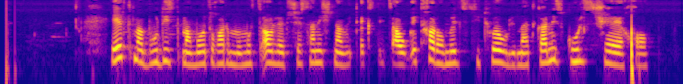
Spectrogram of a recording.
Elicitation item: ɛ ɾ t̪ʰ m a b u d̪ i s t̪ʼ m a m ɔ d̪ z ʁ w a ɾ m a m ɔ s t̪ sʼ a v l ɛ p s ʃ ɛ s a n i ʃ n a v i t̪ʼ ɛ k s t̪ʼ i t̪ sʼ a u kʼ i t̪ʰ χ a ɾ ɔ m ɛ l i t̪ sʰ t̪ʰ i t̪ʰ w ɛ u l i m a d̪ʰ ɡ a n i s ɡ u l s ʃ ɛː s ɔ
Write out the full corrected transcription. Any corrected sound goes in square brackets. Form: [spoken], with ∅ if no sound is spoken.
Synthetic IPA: ɛ ɾ t̪ʰ m a b u d̪ i s t̪ʼ m a m ɔ d̪ z ʁ w a ɾ m a m ɔ s t̪ sʼ a v l ɛ p s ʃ ɛ s a n i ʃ n a v i t̪ʼ ɛ k s t̪ʼ i t̪ sʼ a u kʼ i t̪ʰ χ a ɾ ɔ m ɛ l i t̪ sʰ t̪ʰ i t̪ʰ w ɛ u l i m a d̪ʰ ɡ a n i s ɡ u l s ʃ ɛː [χ] ɔ

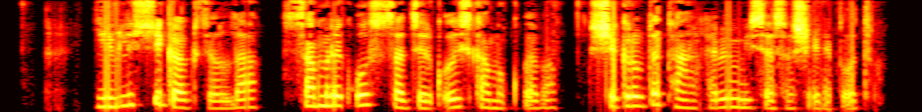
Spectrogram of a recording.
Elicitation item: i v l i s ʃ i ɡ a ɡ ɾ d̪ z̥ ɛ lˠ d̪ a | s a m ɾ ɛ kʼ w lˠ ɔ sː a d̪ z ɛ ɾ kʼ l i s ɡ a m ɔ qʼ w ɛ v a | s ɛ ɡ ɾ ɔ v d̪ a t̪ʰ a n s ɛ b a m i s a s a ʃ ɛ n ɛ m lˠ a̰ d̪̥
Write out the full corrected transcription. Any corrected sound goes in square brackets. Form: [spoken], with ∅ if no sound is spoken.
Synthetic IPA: i v l i s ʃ i ɡ a ɡ ɾ d̪ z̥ ɛ lˠ d̪ a | s a m ɾ ɛ kʼ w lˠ ɔ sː a d̪ z ɛ ɾ kʼ l i s ɡ a m ɔ [kʼ] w ɛ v a | [ʃ] ɛ ɡ ɾ ɔ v d̪ a t̪ʰ a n [χ] ɛ b [i] m i s a s a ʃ ɛ n ɛ [b] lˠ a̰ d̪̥

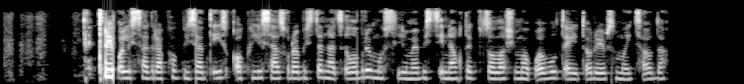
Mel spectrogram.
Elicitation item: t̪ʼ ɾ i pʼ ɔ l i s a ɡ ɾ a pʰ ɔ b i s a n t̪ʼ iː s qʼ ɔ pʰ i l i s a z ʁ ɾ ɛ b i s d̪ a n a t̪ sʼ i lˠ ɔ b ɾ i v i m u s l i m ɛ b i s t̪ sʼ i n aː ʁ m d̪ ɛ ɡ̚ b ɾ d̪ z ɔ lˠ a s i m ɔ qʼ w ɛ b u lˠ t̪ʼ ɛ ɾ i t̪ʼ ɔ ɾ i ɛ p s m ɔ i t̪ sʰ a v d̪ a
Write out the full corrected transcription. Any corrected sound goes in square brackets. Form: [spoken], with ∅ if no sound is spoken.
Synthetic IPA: t̪ʼ ɾ i pʼ ɔ l i s a ɡ ɾ a pʰ ɔ b i [z] a n t̪ʼ iː s qʼ ɔ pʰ i l i s a z ʁ ɾ ɛ b i s d̪ a n a t̪ sʼ i lˠ ɔ b ɾ i v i m u s l i m ɛ b i s t̪ sʼ i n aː ʁ m d̪ ɛ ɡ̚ b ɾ d̪ z ɔ lˠ a [ʃ] i m ɔ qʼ w ɛ b u lˠ t̪ʼ ɛ ɾ i t̪ʼ ɔ ɾ i ɛ p s m ɔ i t̪ sʰ a v d̪ a

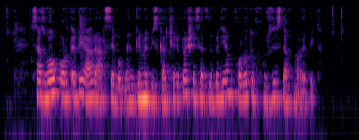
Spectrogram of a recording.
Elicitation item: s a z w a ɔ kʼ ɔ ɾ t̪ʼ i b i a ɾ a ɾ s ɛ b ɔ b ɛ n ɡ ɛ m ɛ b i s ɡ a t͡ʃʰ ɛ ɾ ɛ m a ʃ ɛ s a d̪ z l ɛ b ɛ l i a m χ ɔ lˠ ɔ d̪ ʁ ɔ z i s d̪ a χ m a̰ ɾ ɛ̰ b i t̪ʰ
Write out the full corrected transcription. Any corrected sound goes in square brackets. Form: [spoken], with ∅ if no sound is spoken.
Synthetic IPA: s a z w a ɔ [pʼ] ɔ ɾ t̪ʼ [ɛ] b i a ɾ a ɾ s ɛ b ɔ b ɛ n ɡ ɛ m ɛ b i s ɡ a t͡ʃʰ ɛ ɾ ɛ [b] a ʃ ɛ s a d̪ z l ɛ b ɛ l i a m χ ɔ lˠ ɔ d̪ ʁ [u] z i s d̪ a χ m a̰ ɾ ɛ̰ b i t̪ʰ

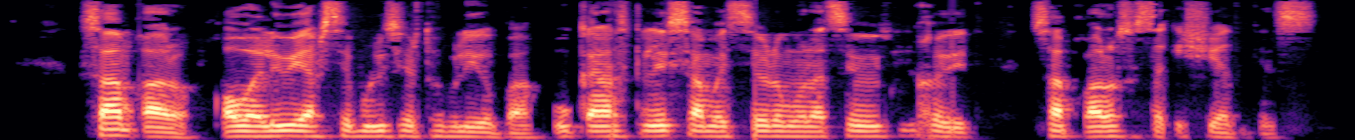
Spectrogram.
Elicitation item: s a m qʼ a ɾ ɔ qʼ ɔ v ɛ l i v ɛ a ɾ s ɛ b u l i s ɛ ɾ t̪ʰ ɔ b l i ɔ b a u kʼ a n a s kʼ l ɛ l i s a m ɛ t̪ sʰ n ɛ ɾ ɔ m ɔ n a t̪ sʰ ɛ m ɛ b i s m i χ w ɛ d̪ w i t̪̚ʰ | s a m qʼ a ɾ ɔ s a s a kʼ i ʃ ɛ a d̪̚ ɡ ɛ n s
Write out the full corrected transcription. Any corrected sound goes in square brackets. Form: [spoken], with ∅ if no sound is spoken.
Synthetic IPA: s a m qʼ a ɾ ɔ qʼ ɔ v ɛ l i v ɛ a ɾ s ɛ b u l i s ɛ ɾ t̪ʰ ɔ b l i ɔ b a u kʼ a n a s kʼ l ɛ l i s a m ɛ t̪ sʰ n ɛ ɾ ɔ m ɔ n a t̪ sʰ ɛ m ɛ b i s m i χ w ɛ d̪ w i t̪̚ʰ | s a m qʼ a ɾ ɔ s a s a kʼ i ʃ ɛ a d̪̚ ɡ ɛ n s

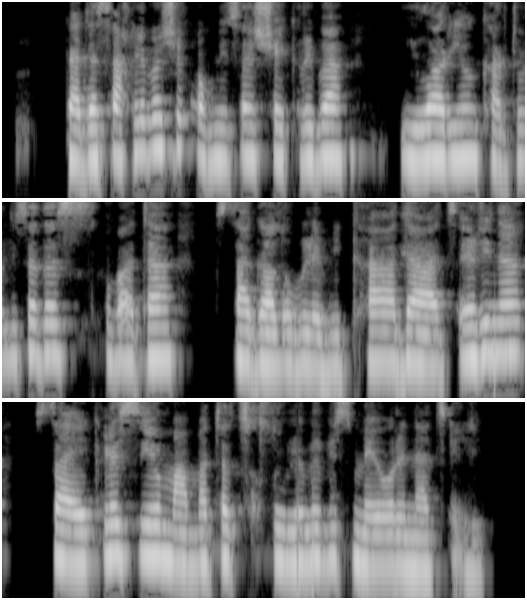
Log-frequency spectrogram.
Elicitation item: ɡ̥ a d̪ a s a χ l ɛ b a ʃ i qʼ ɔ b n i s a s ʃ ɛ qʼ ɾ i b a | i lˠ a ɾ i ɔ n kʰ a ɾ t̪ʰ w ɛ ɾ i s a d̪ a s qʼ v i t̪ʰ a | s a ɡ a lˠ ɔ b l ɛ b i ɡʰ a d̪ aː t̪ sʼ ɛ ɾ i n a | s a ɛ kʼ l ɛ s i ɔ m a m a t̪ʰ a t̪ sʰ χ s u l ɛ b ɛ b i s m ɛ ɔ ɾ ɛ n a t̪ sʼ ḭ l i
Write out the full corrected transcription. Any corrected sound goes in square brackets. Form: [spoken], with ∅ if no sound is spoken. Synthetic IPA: ɡ̥ a d̪ a s a χ l ɛ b a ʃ i qʼ ɔ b n i s a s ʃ ɛ [kʼ] ɾ i b a | i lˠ a ɾ i ɔ n kʰ a ɾ t̪ʰ w ɛ [l] i s a d̪ a s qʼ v [a] t̪ʰ a | s a ɡ a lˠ ɔ b l ɛ b i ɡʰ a d̪ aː t̪ sʼ ɛ ɾ i n a | s a ɛ kʼ l ɛ s i ɔ m a m a t̪ʰ a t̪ sʰ χ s u l ɛ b ɛ b i s m ɛ ɔ ɾ ɛ n a t̪ sʼ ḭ l i

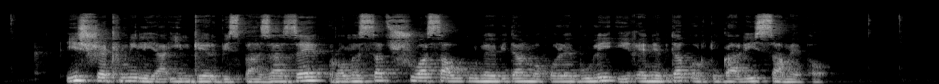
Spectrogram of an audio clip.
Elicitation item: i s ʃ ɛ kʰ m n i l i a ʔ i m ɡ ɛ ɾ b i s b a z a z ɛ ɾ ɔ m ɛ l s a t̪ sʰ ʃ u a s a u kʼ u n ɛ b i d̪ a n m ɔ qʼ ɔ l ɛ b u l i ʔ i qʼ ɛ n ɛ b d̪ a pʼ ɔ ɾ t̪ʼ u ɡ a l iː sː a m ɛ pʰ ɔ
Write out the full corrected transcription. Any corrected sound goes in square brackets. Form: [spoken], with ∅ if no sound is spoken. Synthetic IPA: i s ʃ ɛ kʰ m n i l i a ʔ i m ɡ ɛ ɾ b i s b a z a z ɛ ɾ ɔ m ɛ l s a t̪ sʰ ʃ u a s a u kʼ u n ɛ b i d̪ a n m ɔ qʼ ɔ l ɛ b u l i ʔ i qʼ ɛ n ɛ b d̪ a pʼ ɔ ɾ t̪ʼ u ɡ a l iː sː a m ɛ pʰ ɔ

